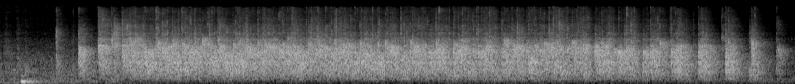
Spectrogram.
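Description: Audience applauding: a few scattered claps, then full applause about a second in, thinning to a few last claps before it stops.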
